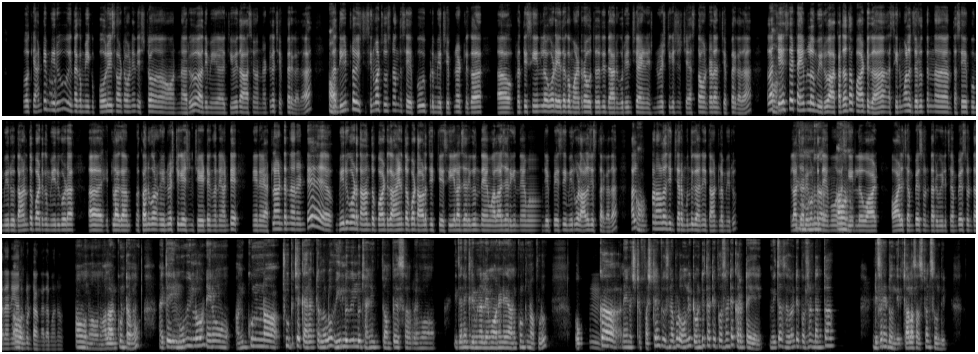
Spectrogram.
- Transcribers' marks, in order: tapping; in English: "సీన్‌లో"; in English: "మర్డర్"; in English: "ఇన్వెస్టిగేషన్"; in English: "ఇన్వెస్టిగేషన్"; in English: "సీన్‌లో"; in English: "మూవీలో"; in English: "క్యారెక్టర్‌లలో"; in English: "ఫస్ట్ టైమ్"; in English: "ఓన్లీ 20, ట్వెంటీ థర్టీ పర్సెంట్ కరెక్ట్"; in English: "సెవెంటీ పర్సెంట్"; in English: "డిఫరెంట్"; in English: "సస్పెన్స్"
- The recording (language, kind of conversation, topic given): Telugu, podcast, మీరు ఇప్పటికీ ఏ సినిమా కథను మర్చిపోలేక గుర్తు పెట్టుకుంటున్నారు?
